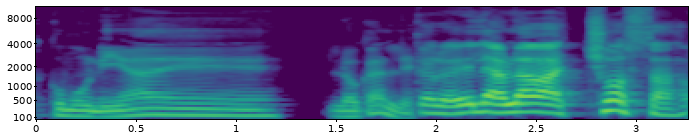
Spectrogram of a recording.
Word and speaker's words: Xhosa: Claro, él hablaba Xhosa, o XHOSA, como se pronuncia, ¿cachai?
